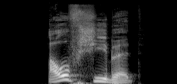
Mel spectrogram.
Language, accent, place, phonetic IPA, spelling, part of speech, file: German, Germany, Berlin, [ˈaʊ̯fˌʃiːbət], aufschiebet, verb, De-aufschiebet.ogg
- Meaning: second-person plural dependent subjunctive I of aufschieben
